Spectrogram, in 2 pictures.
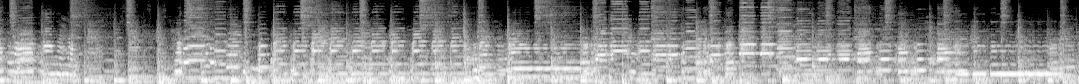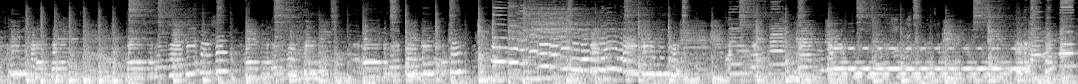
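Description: Harmonica solo over a live electric blues band, with electric guitar, bass, keyboard and drums keeping a steady beat.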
